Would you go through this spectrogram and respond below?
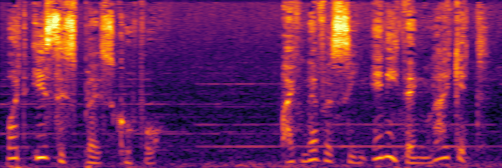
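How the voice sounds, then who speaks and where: A man's voice: on the high side, very animated, normal speed, warm tone, faint music behind. A man acting a playful young Egyptian companion to a prince in an audio drama. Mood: awed.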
